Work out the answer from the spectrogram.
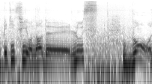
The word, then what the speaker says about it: Luce: fille au nom de Luce. Bon, je le dis en français parce que ça s'écrit L-U-C-E. Je ne sais pas, peut-être d'autres diront en allemand Luce, c'est comme vous voulez, mais je n'ai pas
